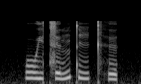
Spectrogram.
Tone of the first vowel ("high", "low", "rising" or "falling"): low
